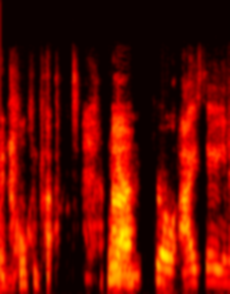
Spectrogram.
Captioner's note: laugh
